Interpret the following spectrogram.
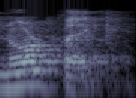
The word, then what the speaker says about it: Norfolk: I think they're pronounced like Norfolk.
